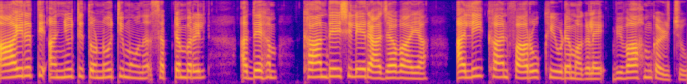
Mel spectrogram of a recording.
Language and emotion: Malayalam, neutral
